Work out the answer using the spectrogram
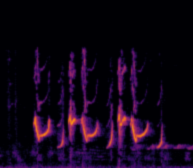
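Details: Actively singing cinereous tit: crisp high note-pairs swooping down and up, repeated about five times in quick rhythm, ending on a faint level whistle.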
